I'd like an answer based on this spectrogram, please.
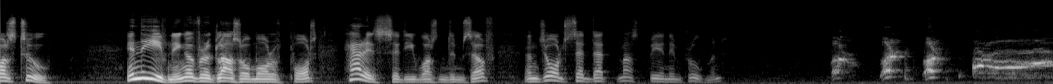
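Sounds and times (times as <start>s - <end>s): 
speech: 0.0s - 0.6s, 1.3s - 7.3s
dog yipping: 8.3s - 10.5s.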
